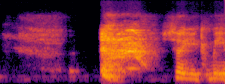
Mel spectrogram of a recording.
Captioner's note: coughs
